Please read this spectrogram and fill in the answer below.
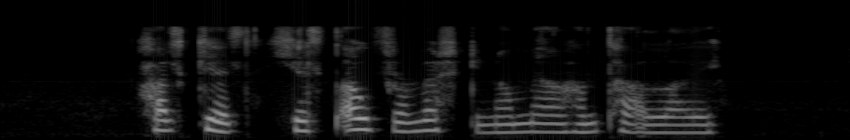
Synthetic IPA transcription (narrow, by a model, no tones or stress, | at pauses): halcɛl̥t̪çɛl̥t̪aːwfɾamvɛr̥cɪnamɛːðaðɦant̪ʰa̰ːlaðɪ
